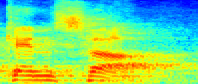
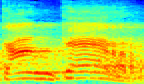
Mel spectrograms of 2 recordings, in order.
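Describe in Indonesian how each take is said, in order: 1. Kata itu diucapkan dengan lafal Inggris. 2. Kata itu diucapkan dengan lafal Indonesia. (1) "Cara membacanya cancer" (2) "Orang kita payah nyebut cancer, kenapa?"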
